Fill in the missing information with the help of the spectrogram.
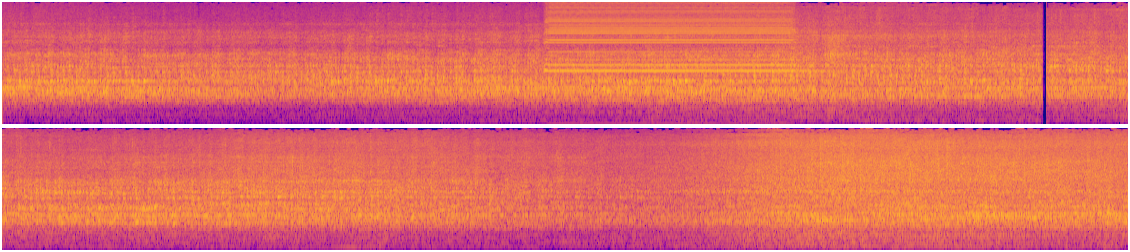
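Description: Model railway freight train running: locomotive motors and wheels on the track give a steady whirr, with a high whine for about two and a half seconds around a quarter of the way in. The whirr fades a little about three-quarters of the way through, then grows louder again.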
